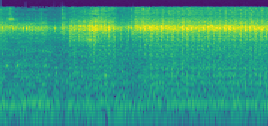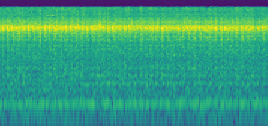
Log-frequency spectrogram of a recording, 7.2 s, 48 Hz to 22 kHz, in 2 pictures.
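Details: Volvo 7700A city bus (Budapest) diesel at a steady idle with a persistent low drone and a thin high whistle riding over it. Abnormal engine noise; the cause is unknown, and these buses often make such sounds.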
